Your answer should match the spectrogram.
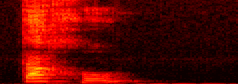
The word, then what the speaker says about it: Tajo: Por eso, en muchas zonas donde se habla el español, los nativos dirán Jalisco, Ojeda, Jipijapa, Tajo, Tajuña, Gerona, Gijón. ¿Ves? Es garganta, pero no estamos forzando.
